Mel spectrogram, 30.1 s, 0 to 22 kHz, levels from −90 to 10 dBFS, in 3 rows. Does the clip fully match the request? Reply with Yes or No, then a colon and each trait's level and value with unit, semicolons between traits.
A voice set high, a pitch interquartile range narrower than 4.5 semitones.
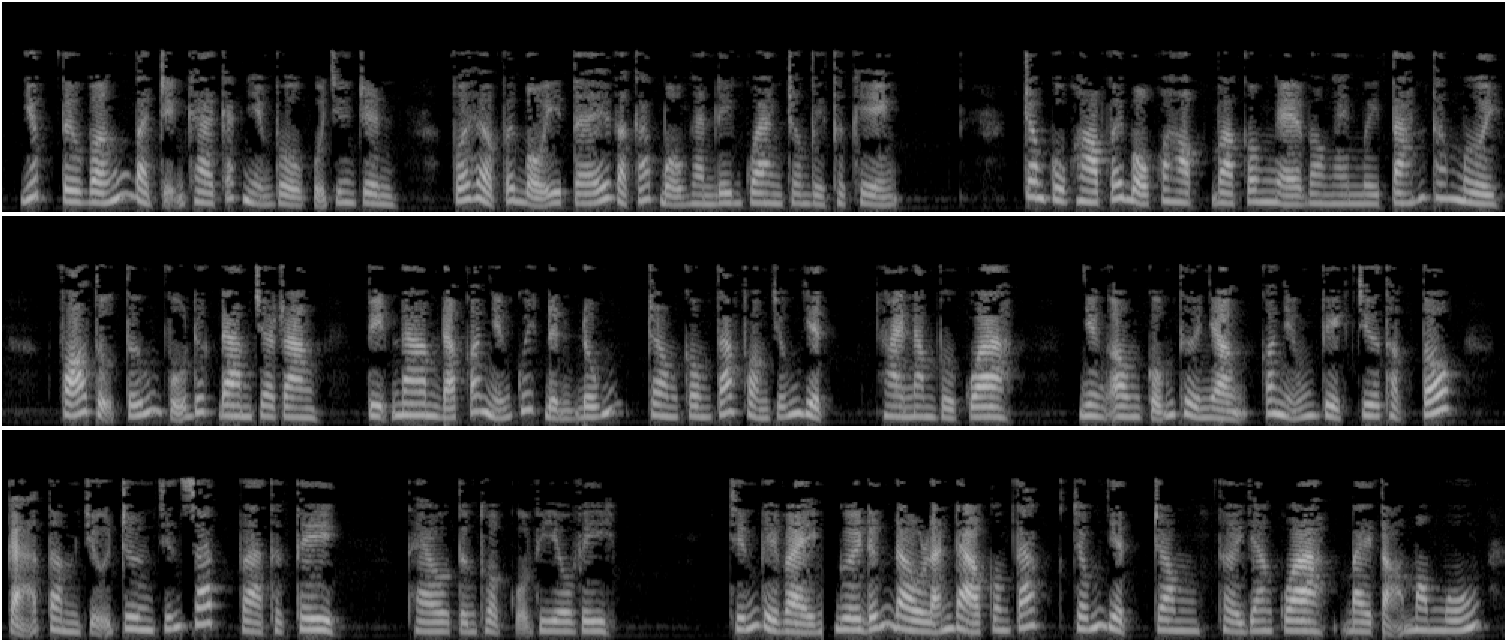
Yes: high, 195 Hz; average, 3.9 semitones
